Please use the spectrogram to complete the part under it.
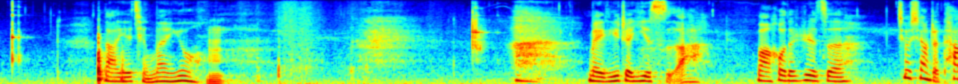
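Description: A woman speaks calmly and sweetly.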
